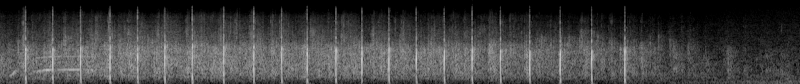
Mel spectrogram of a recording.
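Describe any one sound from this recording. Water splashes and sloshes in a pool.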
